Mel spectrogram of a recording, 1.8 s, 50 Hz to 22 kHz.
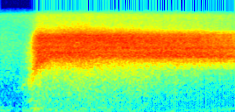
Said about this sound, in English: That jet of fresh, pure moisture stands for the new, different, moisturized Raleigh 903.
